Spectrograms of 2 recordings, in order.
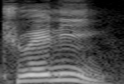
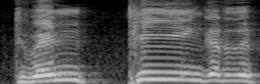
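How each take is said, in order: First: The t after the n is dropped. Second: The t after the n is clearly pronounced.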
